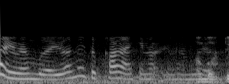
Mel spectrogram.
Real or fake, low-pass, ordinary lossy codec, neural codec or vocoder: real; 3.6 kHz; Opus, 24 kbps; none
